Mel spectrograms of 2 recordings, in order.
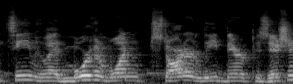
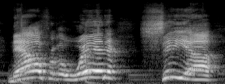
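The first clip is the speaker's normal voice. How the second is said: building, higher and louder home run call; excited play-by-play; 5 semitones higher, 5 dB louder than usual. Pretend. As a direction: count up to the winning hit, then let it rip.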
